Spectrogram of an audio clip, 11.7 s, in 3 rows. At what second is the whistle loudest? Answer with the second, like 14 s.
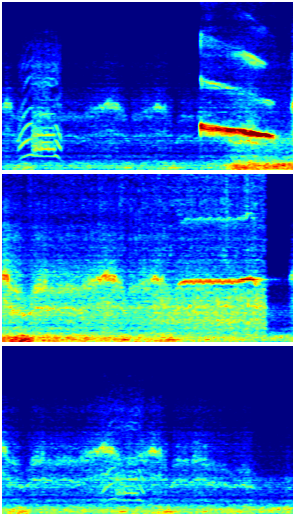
3 s.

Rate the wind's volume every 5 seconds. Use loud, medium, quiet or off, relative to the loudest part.
loud, loud, medium.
